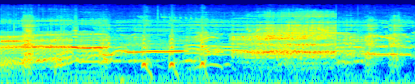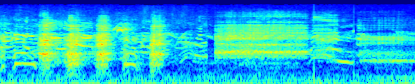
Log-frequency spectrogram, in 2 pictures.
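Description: Howler monkeys howling, long wavering calls, while a man howls back through cupped hands. About four seconds in the sound changes abruptly to quieter calls among rustling clicks.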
